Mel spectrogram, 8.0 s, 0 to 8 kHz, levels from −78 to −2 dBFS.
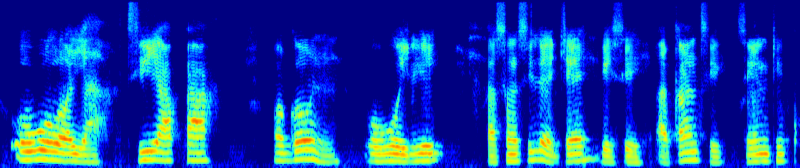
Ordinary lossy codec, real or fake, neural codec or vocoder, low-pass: none; fake; codec, 16 kHz, 2 kbps, FreqCodec, smaller model; none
